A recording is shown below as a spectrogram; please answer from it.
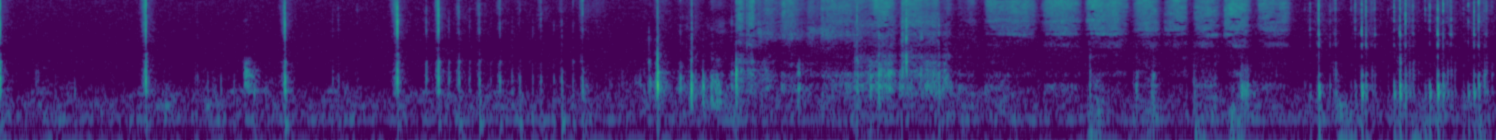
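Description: Fingertips and nails scratch and rub the textured surface of a closed, black, hollow hard-shell eyeglasses case with a faux leather covering. Sparse, sharp nail clicks come first, then give way after about seven seconds to steadier, bright, scratchy rubbing. The sounds are quiet and close, with hardly any ring after each scrape.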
